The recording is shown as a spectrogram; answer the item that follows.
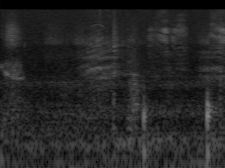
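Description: Dry-erase marker writing on a whiteboard in a few short strokes.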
